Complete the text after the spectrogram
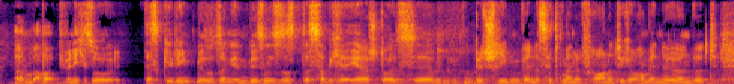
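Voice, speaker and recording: A man's medium-pitched voice at a very fast pace, fairly even in intonation, over noticeable background noise. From northern Hesse, Kassel. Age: 40s. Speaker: media entrepreneur and magazine publisher. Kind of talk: interview.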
